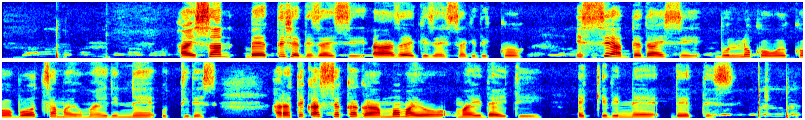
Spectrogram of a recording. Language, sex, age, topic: Gamo, female, 25-35, government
